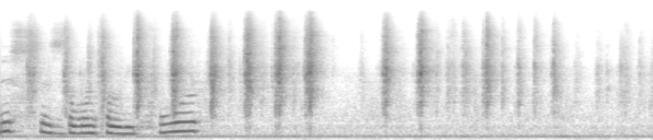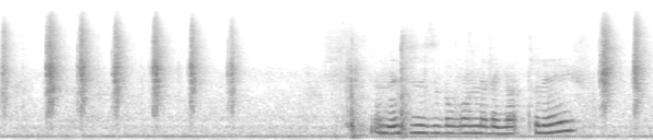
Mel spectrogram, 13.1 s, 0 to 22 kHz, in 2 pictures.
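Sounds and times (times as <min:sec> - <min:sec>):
speed cube clicking: 0:00.2 - 0:09.0, 0:12.5 - 0:13.0.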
